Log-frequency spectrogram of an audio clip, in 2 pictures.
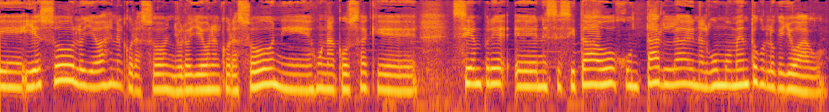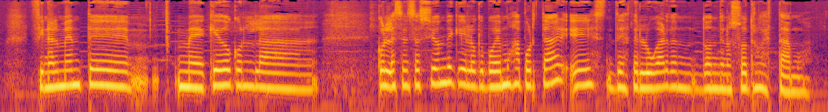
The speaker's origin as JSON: {"language": "Spanish", "town": "Chiloé", "region": "Los Lagos", "country": "Chile", "said": "yo soy del sur, soy de Chiloé"}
